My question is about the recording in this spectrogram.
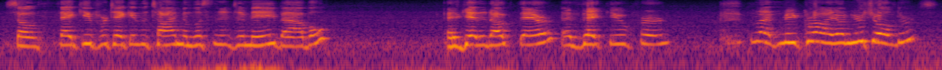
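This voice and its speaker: In a low-quality phone voice message with slight hiss or hum, a woman in her fifties speaks a little slowly in a high-pitched, steady tone. Talking informally as a community member about a case, she's plainspoken and earnest, repeating herself for emphasis.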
